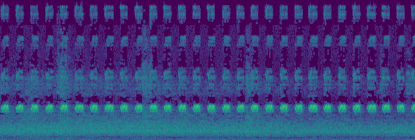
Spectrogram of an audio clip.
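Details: Courting cricket at night, steady high-pitched chirps pulsing at an even rate of roughly two per second, crisp and regular over a quiet background of soft hiss.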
